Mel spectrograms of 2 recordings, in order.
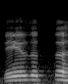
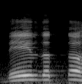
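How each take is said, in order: The two takes are said the same way.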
